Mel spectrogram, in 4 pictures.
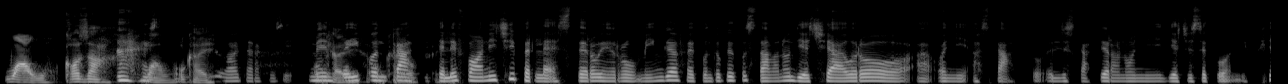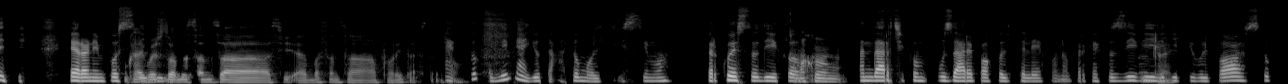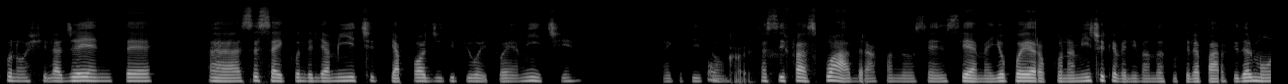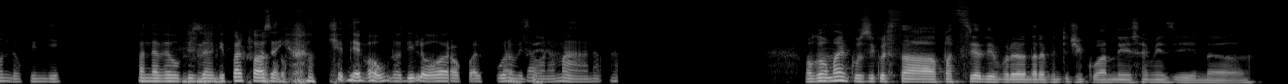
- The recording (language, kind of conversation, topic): Italian, podcast, Che consiglio daresti a chi vuole fare il suo primo viaggio da solo?
- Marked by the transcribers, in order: exhale; laughing while speaking: "quindi"; "okay" said as "kay"; other background noise; chuckle; laughing while speaking: "io chiedevo"; laughing while speaking: "Anzi"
